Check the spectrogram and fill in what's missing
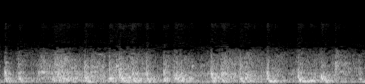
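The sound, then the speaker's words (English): Horse hooves galloping in a steady, rolling rhythm, heavy and rumbling with a dense low thud throughout, loud and continuous with no voices; a horse going out fox hunting. “Hear the noise of galloping over the”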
